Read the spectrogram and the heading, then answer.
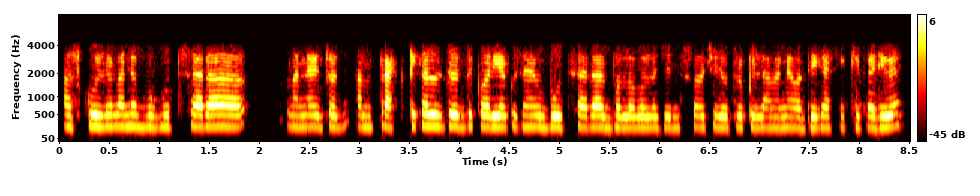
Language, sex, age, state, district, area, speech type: Odia, female, 18-30, Odisha, Sundergarh, urban, conversation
